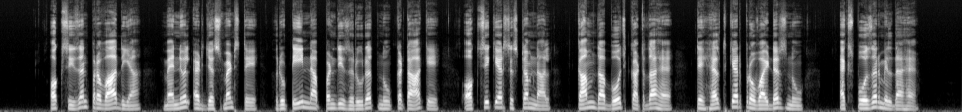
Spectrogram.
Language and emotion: Punjabi, neutral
